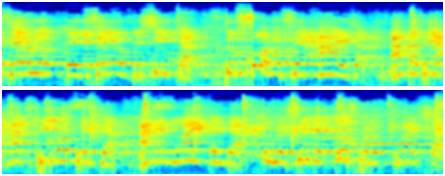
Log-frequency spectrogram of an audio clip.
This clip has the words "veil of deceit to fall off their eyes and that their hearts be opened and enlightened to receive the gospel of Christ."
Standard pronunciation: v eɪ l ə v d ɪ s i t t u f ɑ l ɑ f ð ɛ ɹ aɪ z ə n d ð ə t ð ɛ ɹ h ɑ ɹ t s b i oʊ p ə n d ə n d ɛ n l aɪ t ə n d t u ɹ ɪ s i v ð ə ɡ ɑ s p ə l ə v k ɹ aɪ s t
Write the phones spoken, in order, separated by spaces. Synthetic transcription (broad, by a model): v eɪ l ə v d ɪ s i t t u f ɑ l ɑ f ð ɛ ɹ aɪ z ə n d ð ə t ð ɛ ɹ h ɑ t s b i oʊ p ə n d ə n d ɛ n l aɪ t n d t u ɹ ɪ s i v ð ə ɡ ɑ s p ə l ə v k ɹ aɪ s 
